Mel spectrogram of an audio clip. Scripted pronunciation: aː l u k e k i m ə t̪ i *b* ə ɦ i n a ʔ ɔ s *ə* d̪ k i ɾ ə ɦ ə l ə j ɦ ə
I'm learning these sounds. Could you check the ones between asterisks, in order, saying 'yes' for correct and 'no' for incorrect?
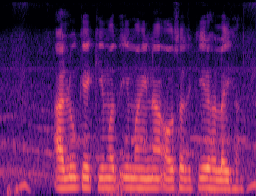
no, yes

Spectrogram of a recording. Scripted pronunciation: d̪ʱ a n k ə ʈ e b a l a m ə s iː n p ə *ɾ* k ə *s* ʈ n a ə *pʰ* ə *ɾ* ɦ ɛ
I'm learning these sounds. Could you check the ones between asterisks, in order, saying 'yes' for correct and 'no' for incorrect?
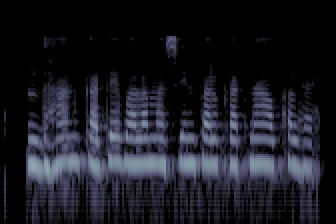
no, no, yes, no

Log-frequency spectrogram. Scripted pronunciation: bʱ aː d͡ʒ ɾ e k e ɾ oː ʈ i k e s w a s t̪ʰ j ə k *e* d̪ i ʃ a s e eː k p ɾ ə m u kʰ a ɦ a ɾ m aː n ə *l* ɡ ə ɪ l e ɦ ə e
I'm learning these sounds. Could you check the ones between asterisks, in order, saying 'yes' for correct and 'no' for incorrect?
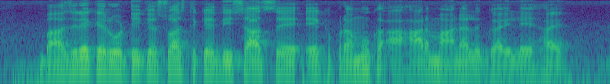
yes, yes

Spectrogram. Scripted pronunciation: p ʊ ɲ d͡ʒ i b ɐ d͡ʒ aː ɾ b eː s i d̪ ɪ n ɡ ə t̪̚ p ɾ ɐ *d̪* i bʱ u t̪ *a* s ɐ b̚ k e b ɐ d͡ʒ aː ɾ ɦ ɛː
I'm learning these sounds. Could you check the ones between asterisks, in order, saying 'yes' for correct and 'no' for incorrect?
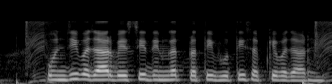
no, no

